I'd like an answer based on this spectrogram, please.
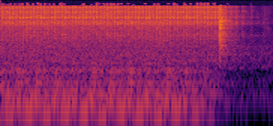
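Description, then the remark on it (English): The large engine of an airport bus with an engine problem runs loud and rough with a steady, heavy low-pitched throb and knocking pulse, then suddenly cuts out with a brief clatter as the bus stops, leaving near silence. “What's that noise? No idea, but it doesn't sound very good. There must be a problem with the engine.”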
